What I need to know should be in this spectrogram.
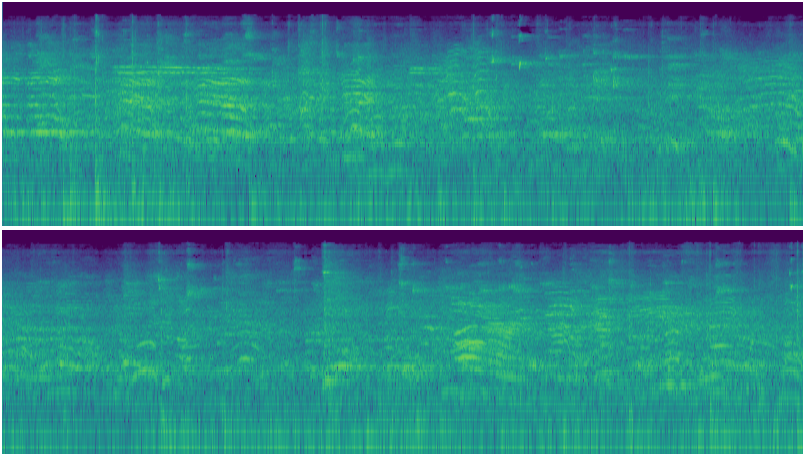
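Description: A basketball bounces on a hardwood floor.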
